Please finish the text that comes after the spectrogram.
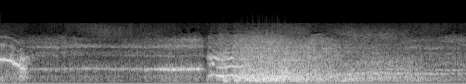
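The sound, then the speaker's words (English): A steady wailing tone holds for about two seconds, then a car on the road is smashed to bits by a large black shape coming at terrific speed, in a sudden loud crash that leaves a rough, rumbling roar fading slowly. No one speaks. “That ugly black shape, it smashed Butler's car to bits as though it were an eggshell.”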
